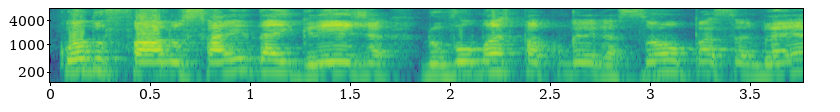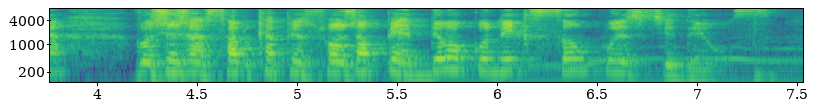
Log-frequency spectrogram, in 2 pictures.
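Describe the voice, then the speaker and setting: Higher-pitched man giving earnest religious commentary. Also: normal speed, hardly any pauses. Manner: earnest, preacherly, addressing fellow believers. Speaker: host commenting on testimonies. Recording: dull lo-fi sound with faint music. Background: faint music.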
